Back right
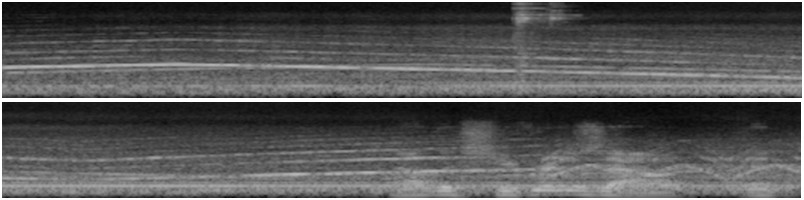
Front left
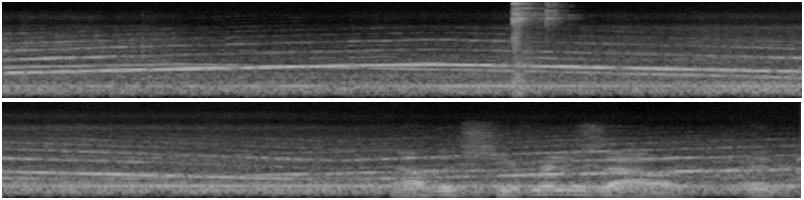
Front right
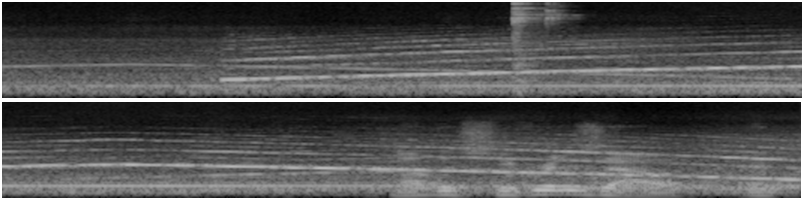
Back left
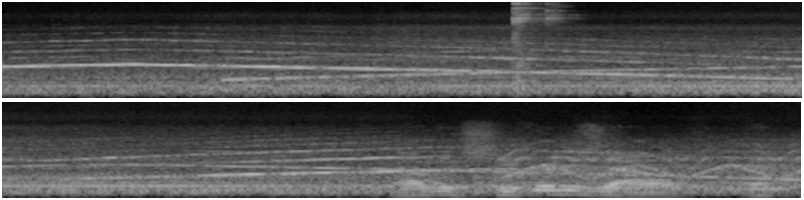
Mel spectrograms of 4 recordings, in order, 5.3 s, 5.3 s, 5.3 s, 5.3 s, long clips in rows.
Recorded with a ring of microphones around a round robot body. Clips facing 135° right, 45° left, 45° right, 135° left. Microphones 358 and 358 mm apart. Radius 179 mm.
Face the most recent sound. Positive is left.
turn(degrees=-85)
